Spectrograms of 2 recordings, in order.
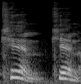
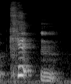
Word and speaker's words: kitten: have to do because sometimes i hear people say like kin kin i'm like no no you can't squish the word into one syllable into one beat you have to keep it as two so kitten yes and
